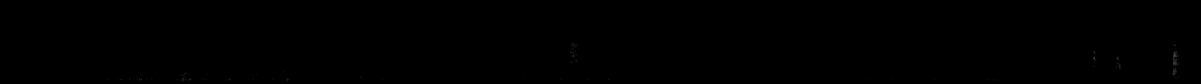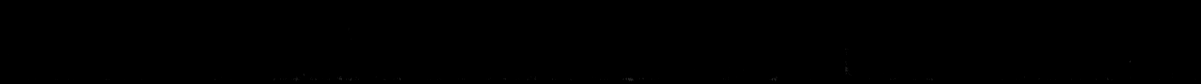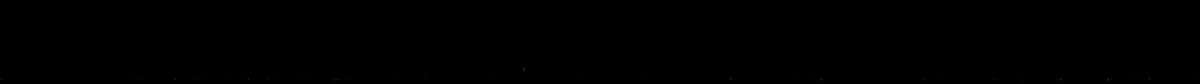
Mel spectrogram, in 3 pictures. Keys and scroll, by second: 0.3 m, 1.5 d, 1.9 d, 3.0 s, 4.5 m, 6.4 s, 9.3 m, 10.2 space, 16.5 space, 20.5 m, 21.2 space, 22.7 shift+x, 28.8 alt+t, 30.0 space, 31.9 space.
